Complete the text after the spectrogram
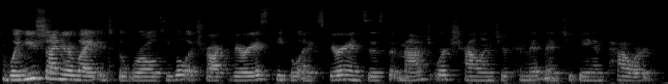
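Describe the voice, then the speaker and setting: Excitable woman with a fading voice. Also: mid-range voice, a little fast, roomy sound. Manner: excitable and gushing, exclaiming and laughing. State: losing her voice. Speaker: tarot reader. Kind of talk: pick-a-pile tarot reading.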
